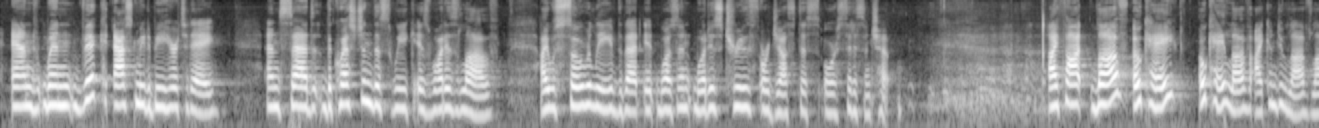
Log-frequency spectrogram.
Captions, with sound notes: And when Vic asked me to be here today and said the question this week is "What is love?" I was so relieved that it wasn't "What is truth, "or justice, or citizenship?" (audience laughing) I thought love, okay, okay love, I can do love.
